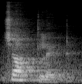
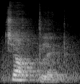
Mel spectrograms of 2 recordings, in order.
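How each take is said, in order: First: The last syllable sounds like 'let'. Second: The last syllable sounds like 'let'.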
